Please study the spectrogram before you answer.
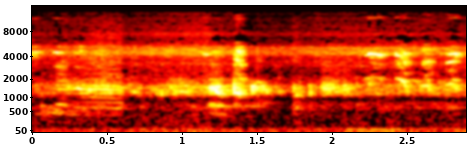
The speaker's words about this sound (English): I think that we're listening to some pink river dolphins. We certainly are. Well, this is a species that's close to my heart.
